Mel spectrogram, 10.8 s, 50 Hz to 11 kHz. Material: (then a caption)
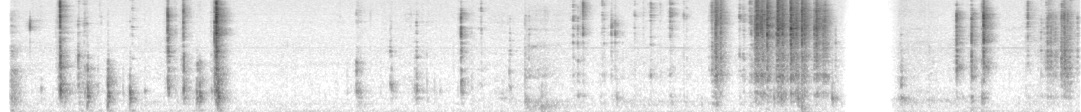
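Plastic. Fingertips press and tap the plastic piano keys and plastic bass buttons of a large red pearloid (celluloid) 72-bass piano accordion, a hollow instrument body with a metal grille and cloth bellows. The result is a quiet series of short, dry, bright mechanical clicks with almost no ring, including a dense flurry of rapid taps, a brief silence, and then a few more clicks.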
